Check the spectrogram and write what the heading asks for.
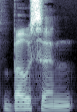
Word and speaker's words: boatswain: Injured Guardian says blonde boatswain is an important job and it's pronounced bosun.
